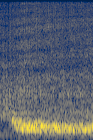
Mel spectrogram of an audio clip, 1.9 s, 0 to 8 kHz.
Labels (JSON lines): {"label": "anthrophony, boat engine", "recorder": "SoundTrap 500"}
